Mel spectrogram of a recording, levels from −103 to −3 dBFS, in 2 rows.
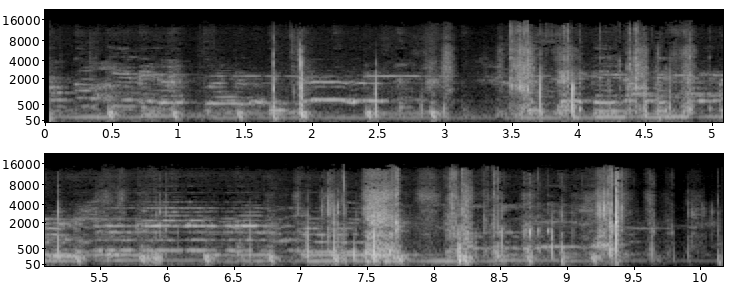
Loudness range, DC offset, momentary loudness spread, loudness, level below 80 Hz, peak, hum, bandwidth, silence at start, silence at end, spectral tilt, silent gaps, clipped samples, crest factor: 6 LU; under 0.1%; 15 LU; -34 LUFS; -64 dBFS; -2 dBFS; none; 15.5 kHz; 0 s; 0 s; -3.5 dB/octave; none; under 0.1%; 34 dB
